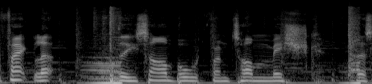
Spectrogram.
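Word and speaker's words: Tom Misch: And the fact that the sample from Tom Mishk, that's how you say it, has already been identified in 30 seconds, that's why it's not on their album.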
